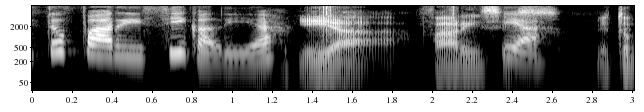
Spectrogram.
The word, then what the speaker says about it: Pharisees: Iya, Pharisees. Iya. Itu bacanya Pharisees.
